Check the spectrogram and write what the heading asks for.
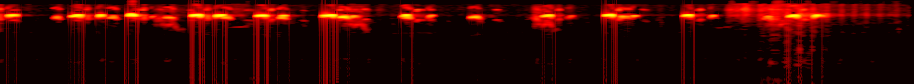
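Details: Sprague's pipit bringing food to young at the nest, giving high, thin, squeaky chips in quick, irregular succession, about three a second. A brief soft knock near the end.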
